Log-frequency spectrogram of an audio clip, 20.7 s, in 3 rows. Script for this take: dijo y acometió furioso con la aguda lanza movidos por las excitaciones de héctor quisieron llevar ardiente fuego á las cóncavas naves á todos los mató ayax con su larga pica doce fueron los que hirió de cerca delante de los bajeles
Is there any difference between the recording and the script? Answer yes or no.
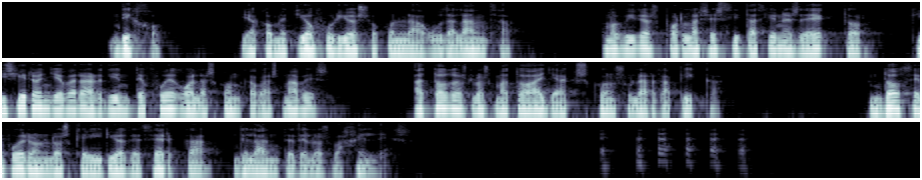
no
